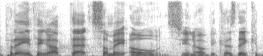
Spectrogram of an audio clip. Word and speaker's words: pwn: I'm so old, they used to say pwn own, even though it's spelled with a P. Nobody says it right anymore. You're supposed to still say own, even though you write down the P.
